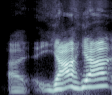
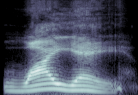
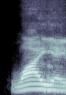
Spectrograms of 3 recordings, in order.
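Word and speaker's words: Yahya: Yaha. Is that how you pronounce it? It's It's actually um why yay. Yeah. So it's like why like the question why and then yay like yay why yay black.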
